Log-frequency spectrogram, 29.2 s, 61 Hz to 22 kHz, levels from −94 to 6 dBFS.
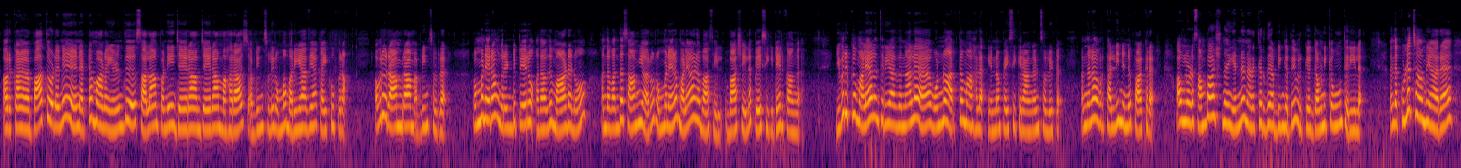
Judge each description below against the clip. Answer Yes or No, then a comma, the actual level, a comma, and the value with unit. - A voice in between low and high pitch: No, very high, 260 Hz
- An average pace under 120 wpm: No, average, 125 wpm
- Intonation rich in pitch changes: No, average, 4.0 semitones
